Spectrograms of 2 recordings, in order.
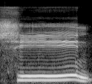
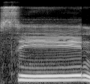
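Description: First: শিন with a thick sh and long-held vowel; thick sheen. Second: সিন with a thin s and long-held vowel; thin seen. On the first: Teacher contrasts two confused letters, thick sh in শিন. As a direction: make the sh of শিন full, then stretch it evenly. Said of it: "শিনের আওয়াজটা মোটা হবে". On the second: Teacher has learners read along, thin s in সিন. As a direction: keep the s of সিন thin, then stretch it evenly. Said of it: "সিনের আওয়াজটা চিকন হবে". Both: Shown as a demonstration.

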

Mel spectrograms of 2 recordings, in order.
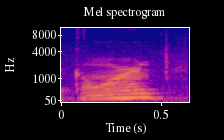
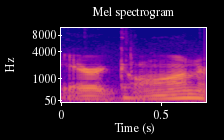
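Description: First: "Aragorn" with the r sounded in "gorn"; name ending in -gorn. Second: "Aragorn" with the last syllable said "gon", no r; name ending in -gon. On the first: Player offering the other name, "Aragorn" with a full "gorn". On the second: Player guessing a spider's name, "Aragorn" said as "Aragon". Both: Shown as a demonstration. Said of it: "I'm pretty sure it's".

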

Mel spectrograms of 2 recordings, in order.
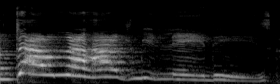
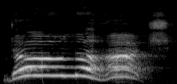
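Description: First: Slow bellowed pirate toast. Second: Loud slow crew chorus; crew shout. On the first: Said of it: "pounded his fist on the table and yelled". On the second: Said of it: "we all shouted". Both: A narrator's reading.

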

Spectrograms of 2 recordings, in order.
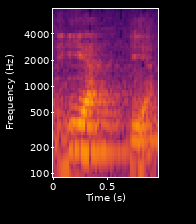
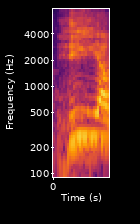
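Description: First: "হিয়া" with a short "হি", softer; correct short vowel. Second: "হিয়া" with a long, loud "হি"; wrongly stretched vowel. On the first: Teacher correcting learners, "হিয়া" with short "হি". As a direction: keep "হিয়া" short with no stretch. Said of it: "হিয়া না". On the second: Teacher mimicking a common error, "হিয়া" with stretched "হি". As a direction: draw out the "ee" in "হিয়া". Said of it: "হিয়া বলে অনেকে". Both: Shown as a demonstration.

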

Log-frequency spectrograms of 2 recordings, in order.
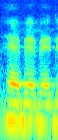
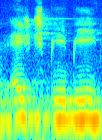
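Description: First: Said in the usual way. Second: "H B B" said as English letters, "eych bee bee"; English letter names. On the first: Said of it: "H B B diyorlardı". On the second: Shown as a demonstration. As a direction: spell "H B B" the English way, "eych bee bee", not Turkish "he be be". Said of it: "Türkçem kötü benim".

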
